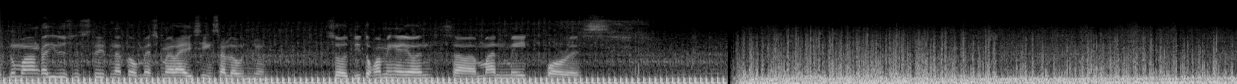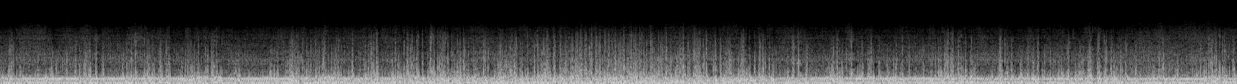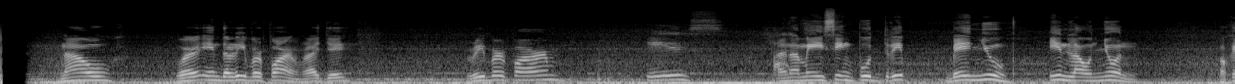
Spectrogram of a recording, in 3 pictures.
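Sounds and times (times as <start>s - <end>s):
wind noise on microphone: 0.0s - 25.3s
motorcycle engine running: 0.0s - 37.0s.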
